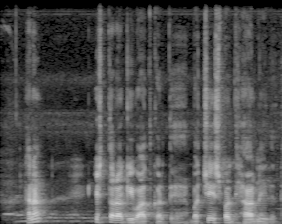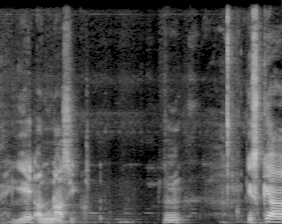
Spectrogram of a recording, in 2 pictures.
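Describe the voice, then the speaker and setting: A man's voice: medium pitch, darkish tone. A man teaching Hindi grammar at a board, explaining patiently and often checking that the children follow. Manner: slow, patient, checks in with "है ना?" and fillers. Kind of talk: classroom lesson explaining at a board.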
